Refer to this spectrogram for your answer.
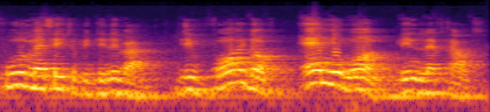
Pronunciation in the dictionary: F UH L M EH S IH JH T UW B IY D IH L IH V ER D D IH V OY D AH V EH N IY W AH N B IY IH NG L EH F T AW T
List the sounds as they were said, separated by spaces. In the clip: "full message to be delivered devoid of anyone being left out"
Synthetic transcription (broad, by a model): F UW L M EH S IH JH T UW B IY D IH L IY V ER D D IH V OY D AH V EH N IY W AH N B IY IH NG L EH F T AW T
